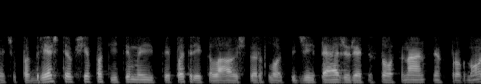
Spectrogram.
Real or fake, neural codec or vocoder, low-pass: real; none; 3.6 kHz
